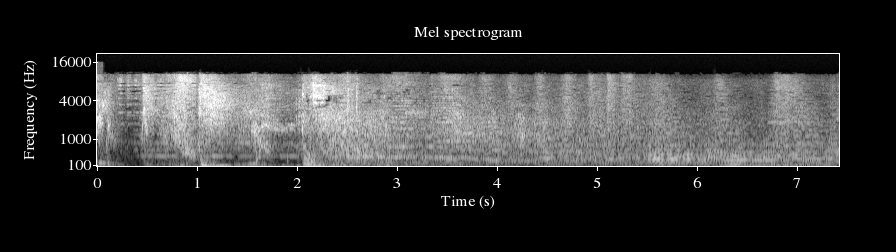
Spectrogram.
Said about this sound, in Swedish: Och piska bort den här äh, pistolen ur den här vetgiriga gangstern då som försöker råna honom då.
